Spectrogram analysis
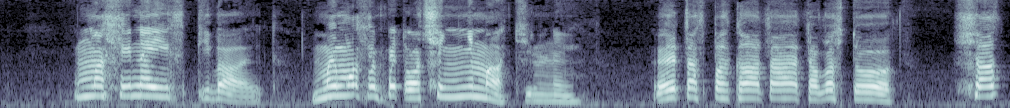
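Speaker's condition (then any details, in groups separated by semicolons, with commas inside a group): Deafness; congenital deafness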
